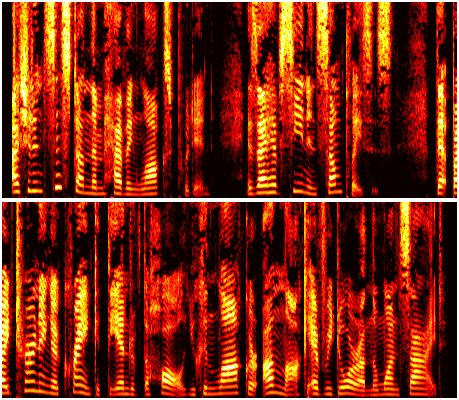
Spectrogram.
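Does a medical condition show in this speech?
No.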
